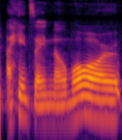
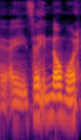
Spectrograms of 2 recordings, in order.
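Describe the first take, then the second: First: NO MORE stretched out slowly; slow right down on "no more"; drawn-out refusal. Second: Said in the usual way. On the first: Real, not acted. Storyteller dodging the rude detail, NO MORE drawn out slowly.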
